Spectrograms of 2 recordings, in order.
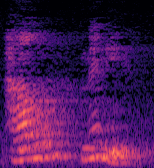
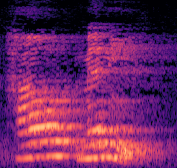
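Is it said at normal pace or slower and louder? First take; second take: normal pace; slower, louder. First: It is said at a normal pace and volume. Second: It is said more slowly and loudly.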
